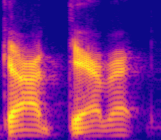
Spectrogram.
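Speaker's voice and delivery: mock exasperated cry. Retelling his reaction to the dogs' mess, exasperated.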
